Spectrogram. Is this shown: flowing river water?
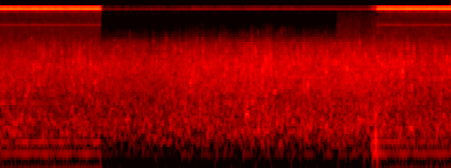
yes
